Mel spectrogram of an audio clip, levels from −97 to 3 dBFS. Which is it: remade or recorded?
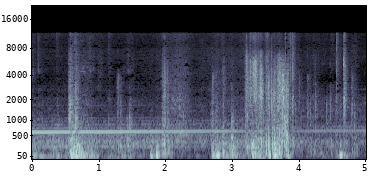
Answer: recorded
